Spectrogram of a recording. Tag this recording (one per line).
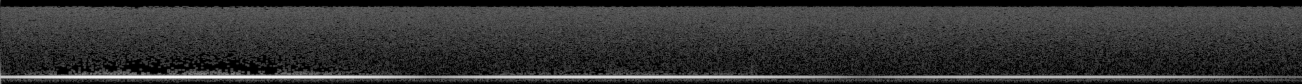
crystal
healing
